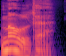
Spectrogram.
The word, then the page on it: molder: British English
